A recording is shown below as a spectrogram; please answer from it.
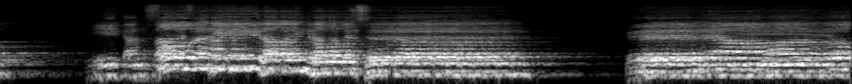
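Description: Rondalla music: an ensemble of voices holds wordless chords over guitars. The sound fades away at the start and returns about a second in with a few sharp plucked strums. It fades out again around seven seconds and comes back suddenly near eight seconds.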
